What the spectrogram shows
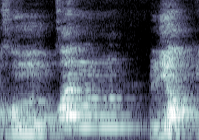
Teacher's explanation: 앞에 공이 붙어가지고 공권력 이렇게 하면은 오히려 비음화가 일어나서 공권력 이렇게 소리가 납니다. 앞에 공이 붙냐 안 붙냐에 따라서 발음이 완전히 바뀌어버린다는 거야.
